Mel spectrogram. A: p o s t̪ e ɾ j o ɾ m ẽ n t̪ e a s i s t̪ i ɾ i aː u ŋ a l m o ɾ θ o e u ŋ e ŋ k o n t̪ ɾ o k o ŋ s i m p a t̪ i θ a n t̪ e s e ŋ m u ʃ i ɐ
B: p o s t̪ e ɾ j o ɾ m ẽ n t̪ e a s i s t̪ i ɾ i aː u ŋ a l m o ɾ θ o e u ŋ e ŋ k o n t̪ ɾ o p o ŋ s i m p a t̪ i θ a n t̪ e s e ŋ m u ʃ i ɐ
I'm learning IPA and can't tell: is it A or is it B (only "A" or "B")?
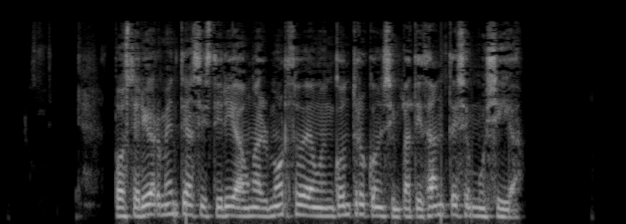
A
